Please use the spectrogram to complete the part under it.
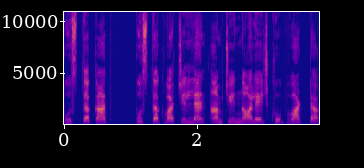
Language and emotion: Goan Konkani, neutral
